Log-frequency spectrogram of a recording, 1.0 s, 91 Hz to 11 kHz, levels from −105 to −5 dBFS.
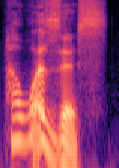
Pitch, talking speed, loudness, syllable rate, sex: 135 Hz, 180 wpm, -20 LUFS, 3.9 syllables/s, male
